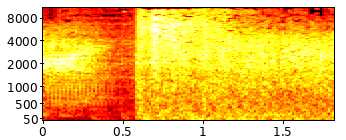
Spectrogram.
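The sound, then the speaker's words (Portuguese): After a quiet hiss, a rough ice coffin is broken open from within by the man frozen inside as he raises his Cosmo, bursting in one sudden, loud blast, followed by a dense roar of crumbling debris that fills the rest of the moment. No one speaks. “Então ele eleva o seu Cosmo e consegue romper o esquife com facilidade.”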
